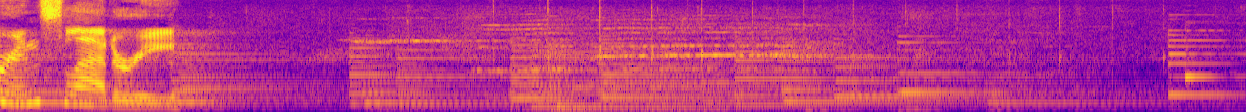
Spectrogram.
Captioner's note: applause, Cheering, Music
